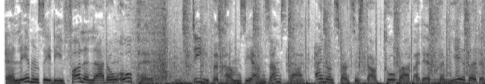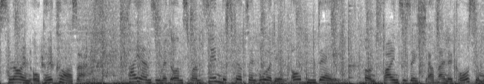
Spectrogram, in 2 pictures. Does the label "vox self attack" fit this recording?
No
